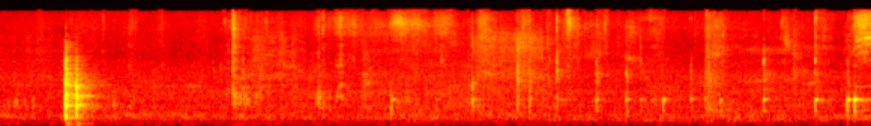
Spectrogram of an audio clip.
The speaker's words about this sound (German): In der Pfanne werden wir zuallererst die Zwiebeln anrösten oder andünsten, besser gesagt.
